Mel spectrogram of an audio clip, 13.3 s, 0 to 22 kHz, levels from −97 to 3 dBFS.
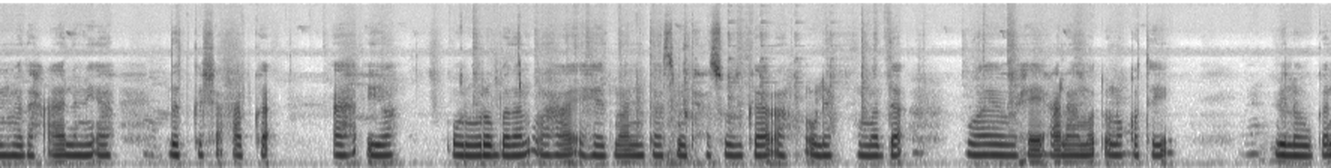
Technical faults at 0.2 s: none

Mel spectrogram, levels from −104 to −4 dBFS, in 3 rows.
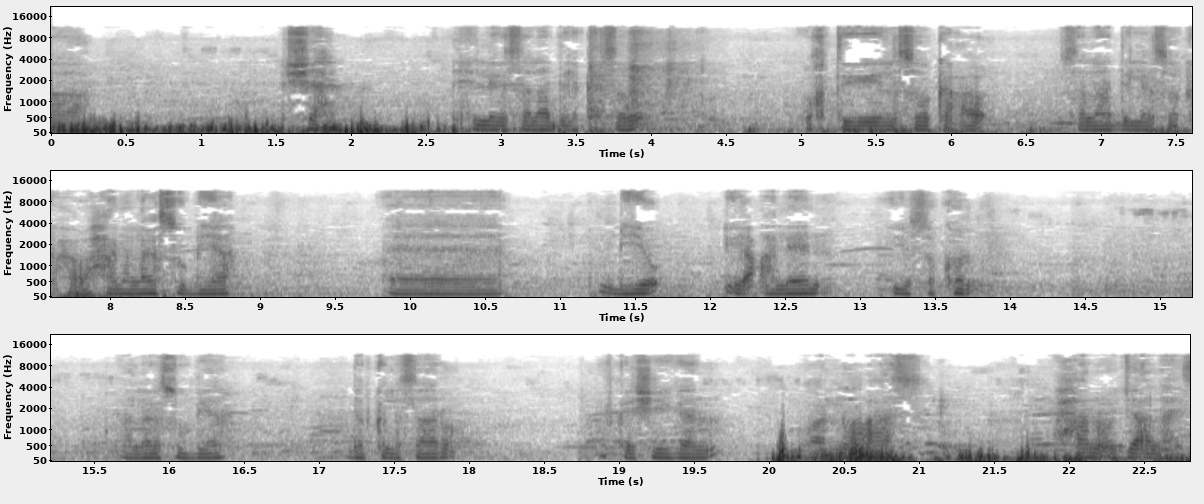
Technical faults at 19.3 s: transcoding between lossy codecs

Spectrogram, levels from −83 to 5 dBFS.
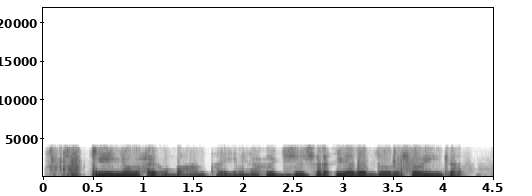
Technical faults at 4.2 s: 4-bit ADPCM compression

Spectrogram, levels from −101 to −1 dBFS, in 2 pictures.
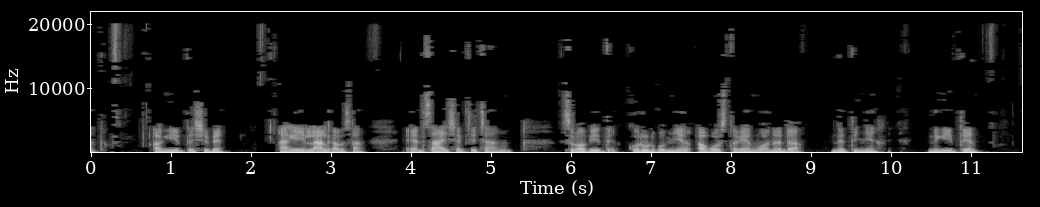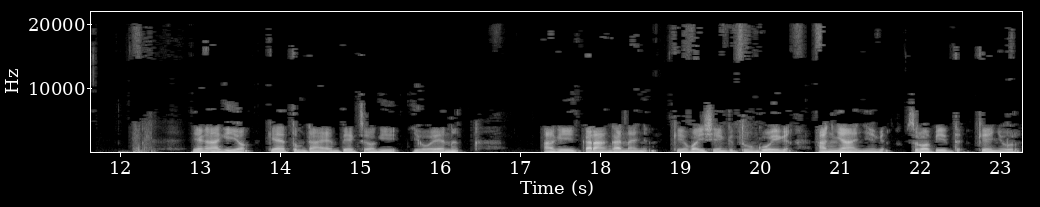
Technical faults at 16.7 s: WMA compression

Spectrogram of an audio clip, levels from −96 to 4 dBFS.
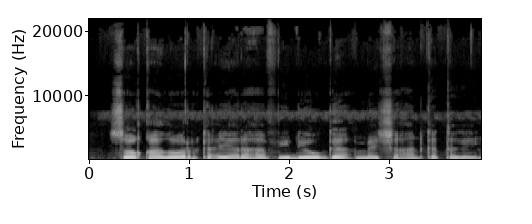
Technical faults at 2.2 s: none

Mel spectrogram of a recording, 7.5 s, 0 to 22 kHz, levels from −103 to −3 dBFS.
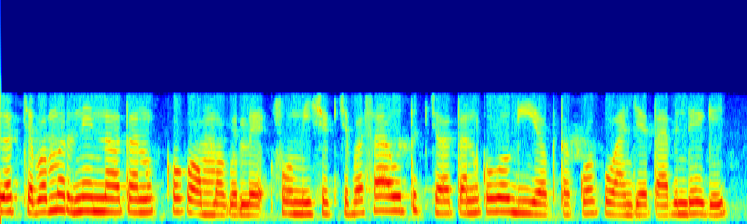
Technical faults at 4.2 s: none

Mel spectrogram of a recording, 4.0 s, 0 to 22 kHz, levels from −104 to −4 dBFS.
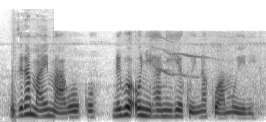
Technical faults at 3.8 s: input switched to a poorer device

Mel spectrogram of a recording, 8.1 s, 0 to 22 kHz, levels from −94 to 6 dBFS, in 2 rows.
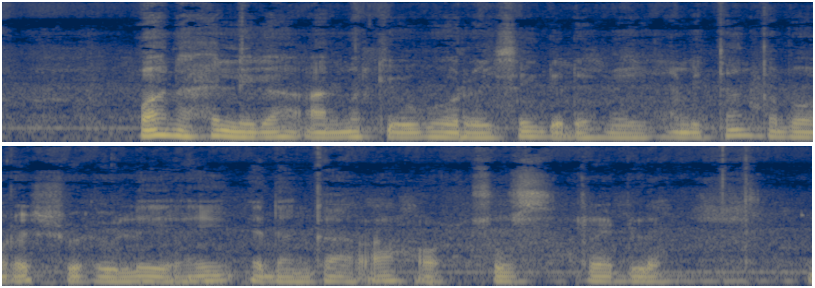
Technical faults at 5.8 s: generation loss

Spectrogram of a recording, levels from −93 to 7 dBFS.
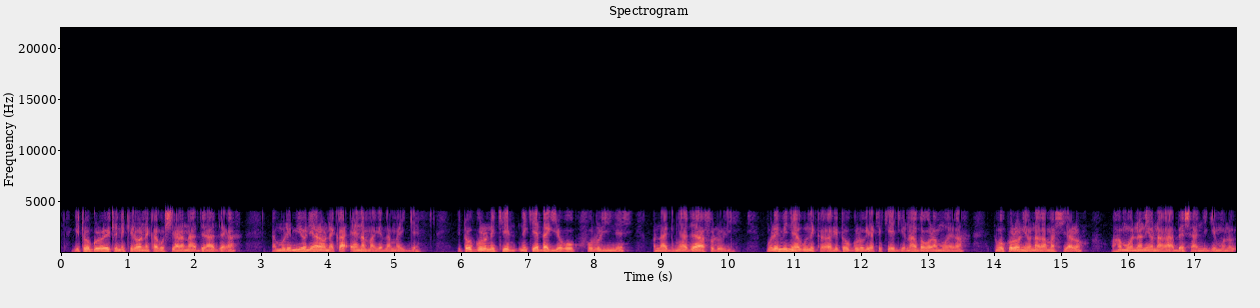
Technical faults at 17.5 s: Opus compression

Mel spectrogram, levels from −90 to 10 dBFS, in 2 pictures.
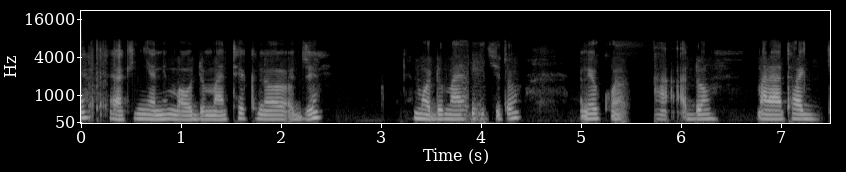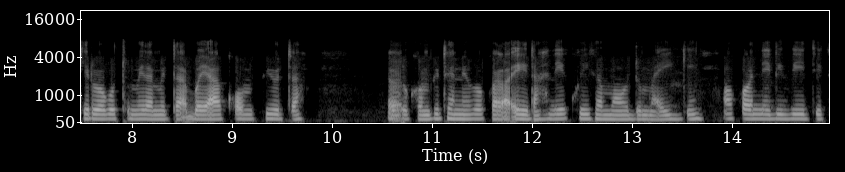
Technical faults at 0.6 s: none

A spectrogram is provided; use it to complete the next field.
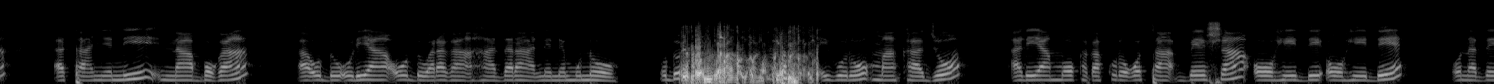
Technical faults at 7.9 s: codec payload misread

